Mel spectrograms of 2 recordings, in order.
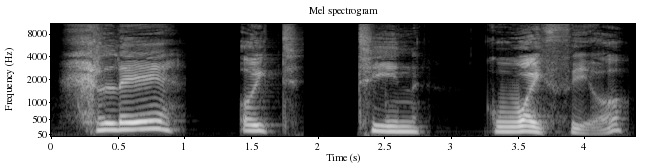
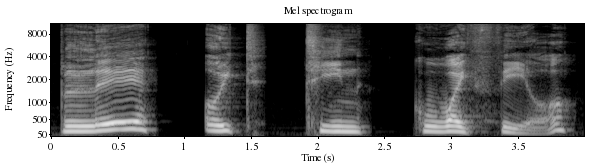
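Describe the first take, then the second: First: The first word begins with a ch sound. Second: The first word begins with a plain b sound. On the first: This is the North Wales form. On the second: This is the general, non-northern form.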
